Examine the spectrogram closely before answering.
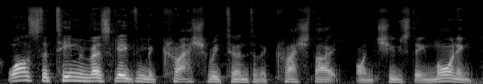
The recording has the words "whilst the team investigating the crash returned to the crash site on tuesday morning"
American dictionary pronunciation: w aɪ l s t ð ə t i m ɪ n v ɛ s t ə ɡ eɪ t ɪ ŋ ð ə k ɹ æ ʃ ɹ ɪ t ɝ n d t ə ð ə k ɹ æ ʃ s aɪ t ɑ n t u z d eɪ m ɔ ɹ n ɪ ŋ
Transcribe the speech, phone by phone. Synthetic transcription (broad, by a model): w aɪ l s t ð ə t i m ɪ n v ɛ s t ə ɡ eɪ t ɪ ŋ ð ə k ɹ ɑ ʃ ɹ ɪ t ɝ n t ə ð ə k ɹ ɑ ʃ θ aɪ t n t u z d eɪ m ɔ ɹ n ɪ ŋ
